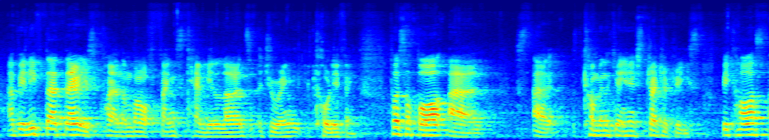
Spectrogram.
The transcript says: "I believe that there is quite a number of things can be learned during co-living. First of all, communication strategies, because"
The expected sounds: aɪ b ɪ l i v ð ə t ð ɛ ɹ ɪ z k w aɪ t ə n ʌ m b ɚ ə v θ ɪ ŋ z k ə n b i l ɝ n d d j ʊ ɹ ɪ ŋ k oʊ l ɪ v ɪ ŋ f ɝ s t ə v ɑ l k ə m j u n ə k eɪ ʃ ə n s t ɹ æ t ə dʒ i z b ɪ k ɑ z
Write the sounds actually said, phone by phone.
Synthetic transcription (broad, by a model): aɪ b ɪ l i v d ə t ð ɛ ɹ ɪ s k w aɪ t ə n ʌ m b ɚ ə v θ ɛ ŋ s k ə n b i l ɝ n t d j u ɹ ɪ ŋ k oʊ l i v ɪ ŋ f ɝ s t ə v ɑ l k ə m j u n ə k eɪ ʃ ə n s t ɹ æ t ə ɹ i s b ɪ k ɑ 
